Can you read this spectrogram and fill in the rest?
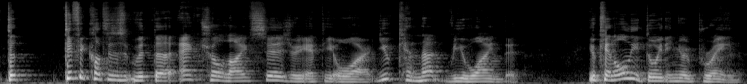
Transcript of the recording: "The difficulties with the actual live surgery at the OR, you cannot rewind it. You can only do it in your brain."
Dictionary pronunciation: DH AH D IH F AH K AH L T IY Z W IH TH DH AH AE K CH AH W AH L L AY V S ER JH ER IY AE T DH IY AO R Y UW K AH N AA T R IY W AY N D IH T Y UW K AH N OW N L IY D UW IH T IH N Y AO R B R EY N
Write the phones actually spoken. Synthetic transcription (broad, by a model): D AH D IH F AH K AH L T IY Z W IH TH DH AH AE K CH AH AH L L AY F S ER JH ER IY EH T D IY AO R Y UW K AH N AA T R IY W AY N D IH T Y UW K AH N OW N L IY D UW IH T IH N Y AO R B R EY N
